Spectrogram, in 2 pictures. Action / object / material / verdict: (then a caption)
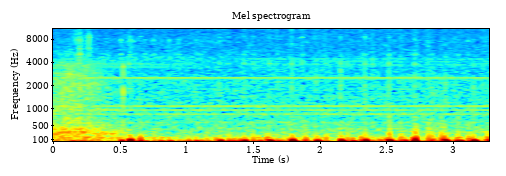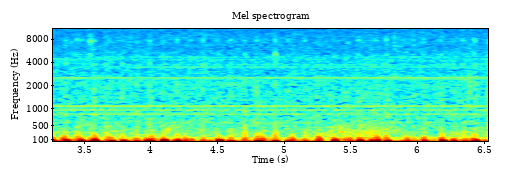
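tap / wooden hairbrush back / wood / none. A solid brown wooden hairbrush, held in both hands, is tapped and scratched on its back with fingertips and nails. The result is a steady run of quick, soft, dull knocks with a deep low thump and almost no ring, over faint scratching.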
